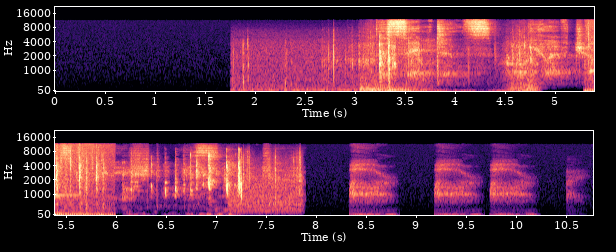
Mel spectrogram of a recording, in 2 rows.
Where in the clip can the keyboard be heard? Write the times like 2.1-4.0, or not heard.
5.2-7.3.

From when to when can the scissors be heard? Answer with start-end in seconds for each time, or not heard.
1.8-3.9, 7.1-7.9.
